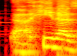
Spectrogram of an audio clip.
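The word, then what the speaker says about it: jiras: the buses in particular in Spanish they will call hidas hiras is spelled j-i-r-a-s enas and basically what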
